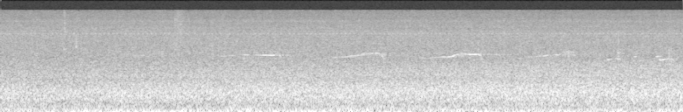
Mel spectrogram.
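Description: Steady outdoor background noise with faint, high, short bird chirps, about one a second in the middle stretch.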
